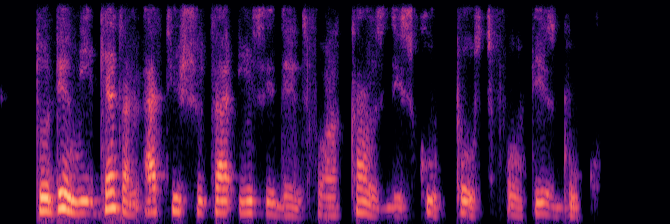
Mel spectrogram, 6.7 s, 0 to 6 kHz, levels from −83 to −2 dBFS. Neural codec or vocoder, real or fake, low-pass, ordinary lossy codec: codec, 44.1 kHz, 2.6 kbps, DAC; fake; 5.4 kHz; Opus, 16 kbps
